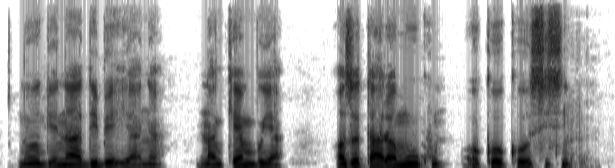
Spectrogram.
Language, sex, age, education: Igbo, male, 30-45, secondary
